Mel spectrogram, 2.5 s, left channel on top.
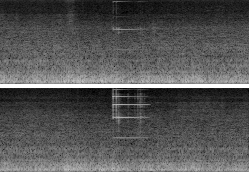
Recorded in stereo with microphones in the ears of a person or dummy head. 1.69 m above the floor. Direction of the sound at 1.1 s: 85° right.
